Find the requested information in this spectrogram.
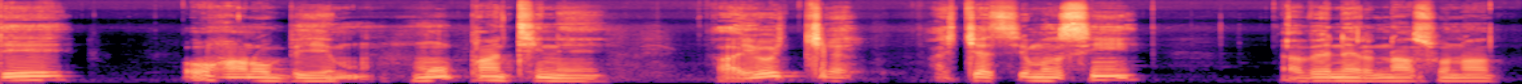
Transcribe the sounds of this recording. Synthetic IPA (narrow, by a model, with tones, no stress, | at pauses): d̥e˦ | o̰˦ɦã˨ɾõ˧be˨ | mũ˦pʰã˦tʰĩ˧nɛ̃˨ | a̰˨jo˦t͡ʃɛ˧ | a˨t͡ʃɛ˧se˦mũ˨sĩ˦ | a̰˨βɛ˦nɛ̃˨ɾnã˧so˧nã˧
